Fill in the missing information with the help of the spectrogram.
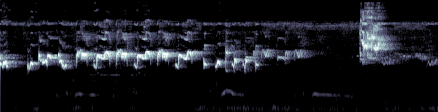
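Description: A sooty-headed bulbul sings a fast, chattering run of bright, bubbly notes, dropping in pitch toward the end, then one harsh rasp.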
